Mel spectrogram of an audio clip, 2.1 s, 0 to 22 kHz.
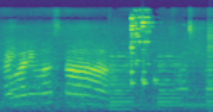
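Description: Young women's voices calling out together with rising pitch, then a short bright clink-like sound effect about 1.4 s in as background music starts.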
